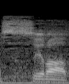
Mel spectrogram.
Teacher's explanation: صاد فيها إطباق وفيها استعلاء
